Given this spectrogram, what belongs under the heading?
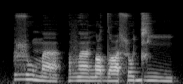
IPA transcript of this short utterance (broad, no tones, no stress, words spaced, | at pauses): ɮumã | vãnɔ dˤaɬo d͡ʑi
